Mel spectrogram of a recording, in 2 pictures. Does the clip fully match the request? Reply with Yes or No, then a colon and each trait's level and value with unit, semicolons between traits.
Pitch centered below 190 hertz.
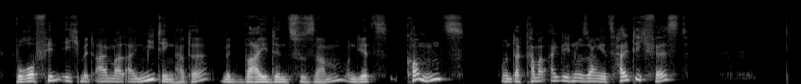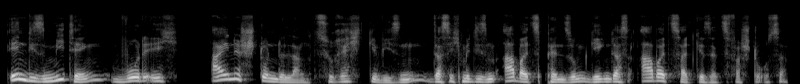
Yes: low, 135 Hz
